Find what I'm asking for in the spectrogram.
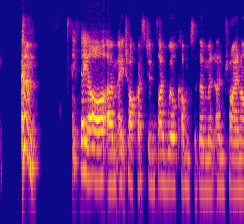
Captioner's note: coughs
